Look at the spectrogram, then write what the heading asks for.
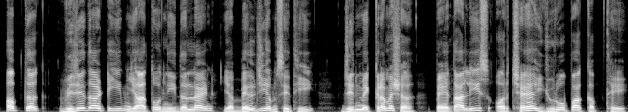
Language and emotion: Hindi, neutral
